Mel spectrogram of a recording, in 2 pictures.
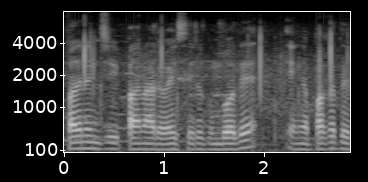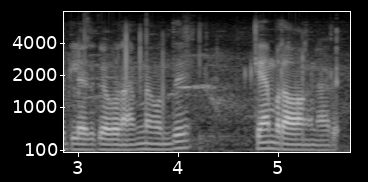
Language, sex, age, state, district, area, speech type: Tamil, male, 18-30, Tamil Nadu, Kallakurichi, rural, spontaneous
